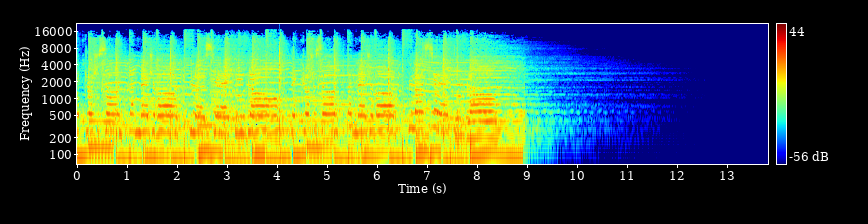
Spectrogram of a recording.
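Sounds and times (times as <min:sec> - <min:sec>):
children's Christmas song: 0:00.0 - 0:10.3.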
